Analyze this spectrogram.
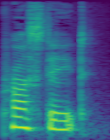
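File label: "prostate gland", British English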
